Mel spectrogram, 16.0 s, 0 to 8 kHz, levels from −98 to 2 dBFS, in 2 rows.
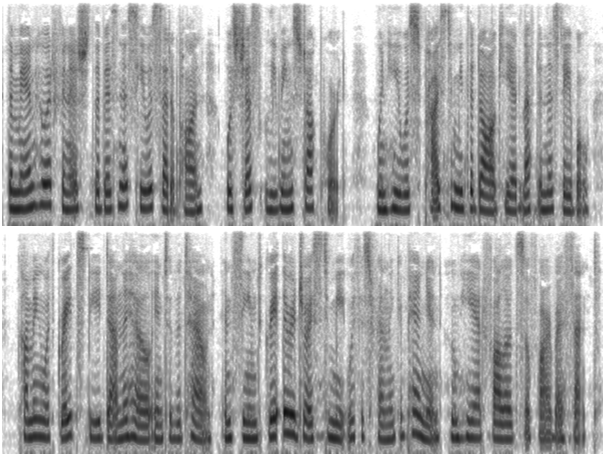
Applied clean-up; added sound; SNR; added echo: none; none; none; none.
